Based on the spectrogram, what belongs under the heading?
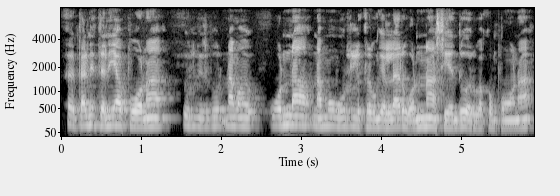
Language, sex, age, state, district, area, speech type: Tamil, male, 45-60, Tamil Nadu, Tiruppur, rural, spontaneous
